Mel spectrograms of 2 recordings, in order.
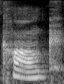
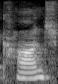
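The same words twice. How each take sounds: First: The word ends with a 'k' sound. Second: The word ends with a 'ch' sound. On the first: The speaker calls it right. "which is conch. The C H makes a K sound" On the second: The speaker calls it wrong. "I always want to say conch, but I know that's wrong"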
